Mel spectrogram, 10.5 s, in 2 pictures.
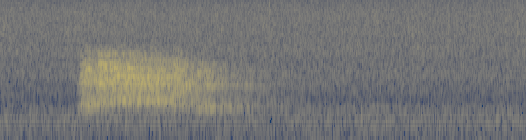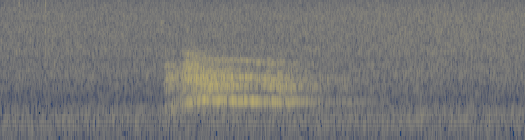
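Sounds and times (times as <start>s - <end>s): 
hiss: 0.0s - 10.5s
coyote chorus howling: 0.8s - 3.0s, 6.9s - 9.1s.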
